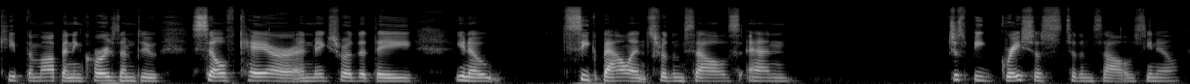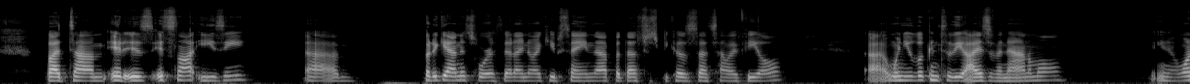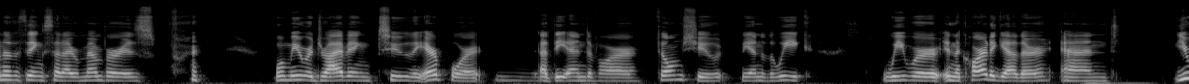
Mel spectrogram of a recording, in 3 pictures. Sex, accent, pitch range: female, American, 165-190 Hz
